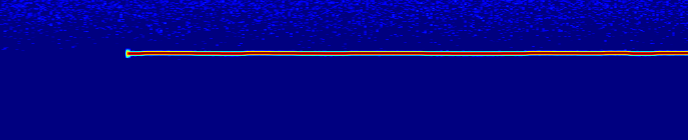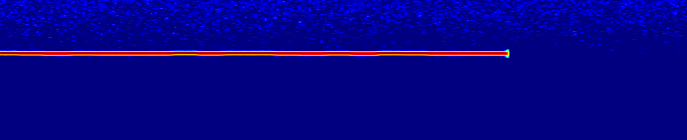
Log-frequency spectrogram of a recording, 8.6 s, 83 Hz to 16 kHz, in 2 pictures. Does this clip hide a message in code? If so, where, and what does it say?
Yes: FT8 (one signal) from 0.8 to 7.5 s, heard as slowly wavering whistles, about 6.25 baud.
